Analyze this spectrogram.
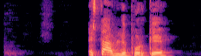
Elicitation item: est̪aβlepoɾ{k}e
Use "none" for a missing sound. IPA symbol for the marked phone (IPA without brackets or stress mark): k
